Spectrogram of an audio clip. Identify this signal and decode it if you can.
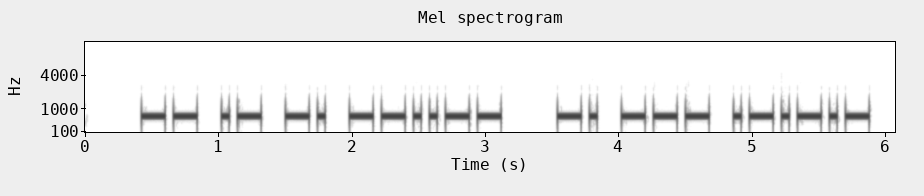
Morse code, heard as a keyed tone, about 20 wpm, 700 Hz. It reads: MAN, NO.
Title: A Sound Of Thunder 20wpm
